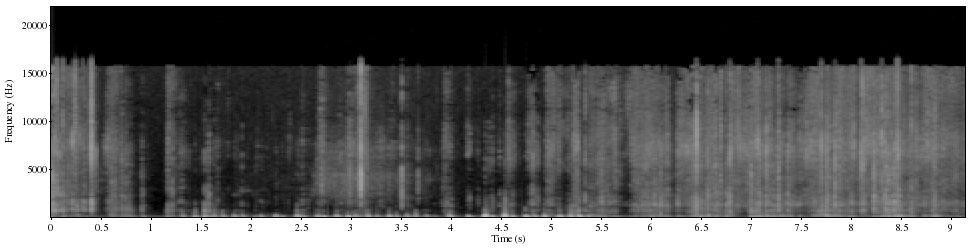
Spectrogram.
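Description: A white and black knit-upper sneaker in the Yeezy 350 style is held hollow in the hands and tapped and scratched with fingertips and nails. Rapid, dull, low thumping taps come first and build to the loudest in the middle, then give way to softer, rustling scratches across the fabric.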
